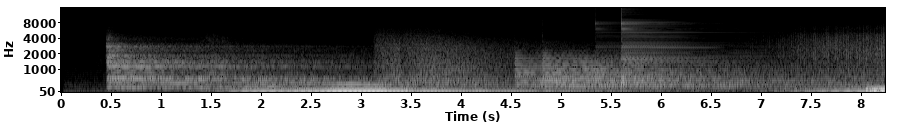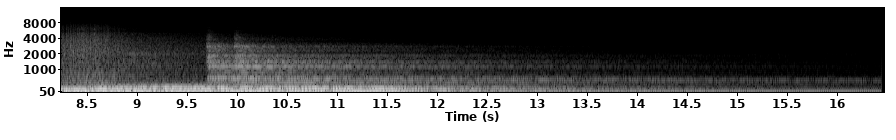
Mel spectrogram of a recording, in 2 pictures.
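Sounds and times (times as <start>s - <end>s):
Octapad electronic percussion pad: 3.2s - 14.3s.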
